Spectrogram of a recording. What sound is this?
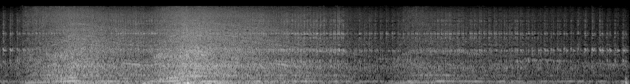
worn engine revving
Worn out Range Rover V8 engine revving. Recorded with Zoom H1
Engine, engine-rattle, V8, worn-engine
